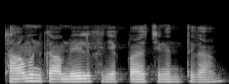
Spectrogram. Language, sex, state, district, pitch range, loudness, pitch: Wancho, male, Arunachal Pradesh, Longding, 120-130 Hz, -15 LUFS, 125 Hz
